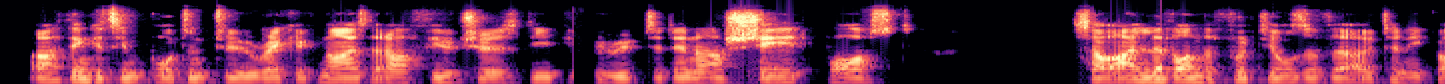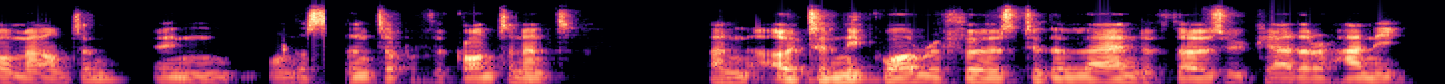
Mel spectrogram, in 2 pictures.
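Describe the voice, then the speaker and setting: With a South African accent, a man speaks at a fairly quick pace. His fairly low voice stays monotone and flat. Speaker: leadership initiative representative. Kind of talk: conference opening reflection. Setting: video call from hotel room. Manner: formal.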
